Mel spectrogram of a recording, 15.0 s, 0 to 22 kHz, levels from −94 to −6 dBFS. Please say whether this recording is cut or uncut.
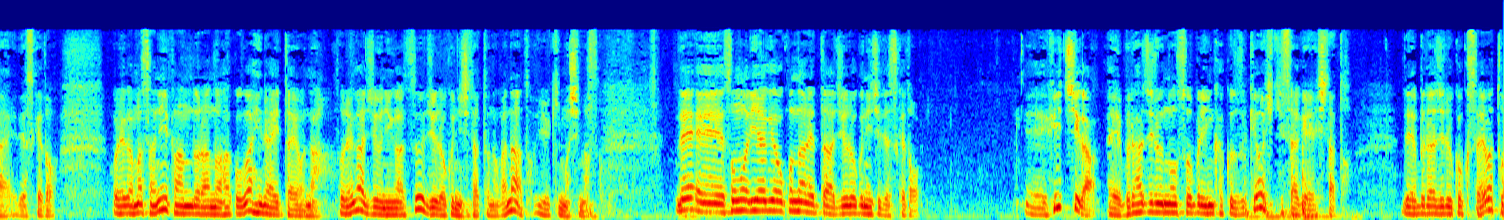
uncut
